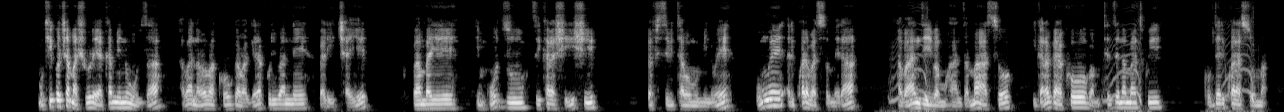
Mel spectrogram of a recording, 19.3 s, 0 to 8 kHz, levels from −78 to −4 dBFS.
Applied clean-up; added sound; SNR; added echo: neural separator model SepFormer DNS4.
